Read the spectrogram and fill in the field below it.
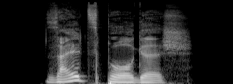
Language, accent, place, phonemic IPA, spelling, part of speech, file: German, Germany, Berlin, /ˈzalt͡sˌbʊʁɡɪʃ/, salzburgisch, adjective, De-salzburgisch.ogg
- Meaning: of Salzburg; Salzburgian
